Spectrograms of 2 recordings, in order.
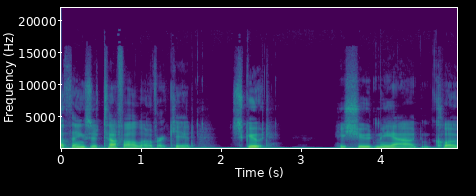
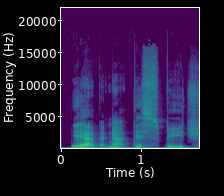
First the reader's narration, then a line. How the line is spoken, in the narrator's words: I mumbled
